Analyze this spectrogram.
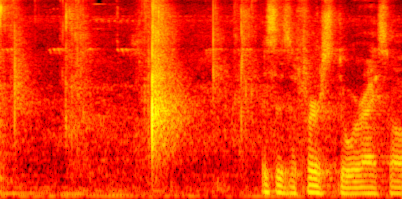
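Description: Footsteps crunch on a littered floor.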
